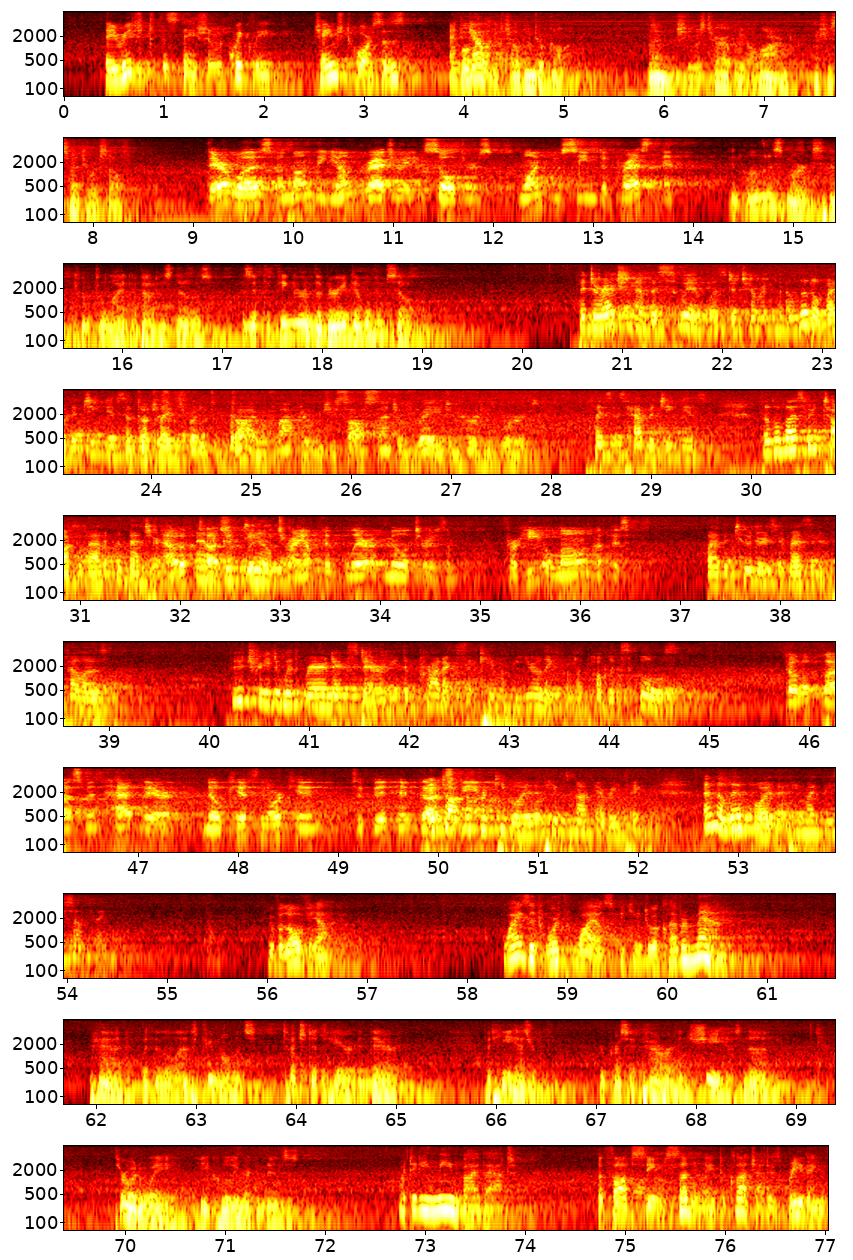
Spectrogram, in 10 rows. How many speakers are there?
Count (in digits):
6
